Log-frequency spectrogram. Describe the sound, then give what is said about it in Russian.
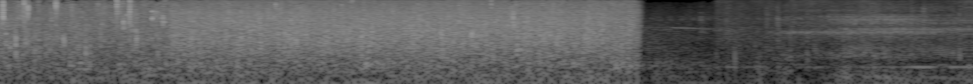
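Steady rain falls at night over a military camp, a dense, even hiss that suddenly drops to a quieter, thinner patter for the last few seconds. “По лицу девушки стекают капли дождя, взгляд устремлен в темноту.”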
